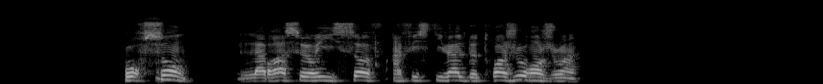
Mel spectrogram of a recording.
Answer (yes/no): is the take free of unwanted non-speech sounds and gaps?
yes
